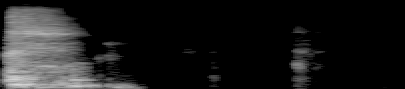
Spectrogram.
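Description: A person's single short throat-clearing cough, lasting about half a second.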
